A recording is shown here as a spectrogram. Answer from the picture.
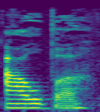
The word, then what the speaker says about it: Alba: and we kept saying Alba, but yeah. they've told us the correct Scottish pronunciation is Alba.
